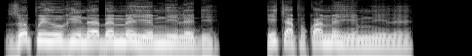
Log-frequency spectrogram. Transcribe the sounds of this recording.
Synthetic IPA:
zo˦pʊ˨˦i˦ɦu˦ɡɪ˦ne˦be˦m̩˦me˦ɦi˨e˨m̩˦niː˦le˦dɪ̰˨ | ɪ˦t͡ʃa˨pʊ˨kʷa˦m̩˦me˦ɦi˨e˨m̩˦niː˦le˦

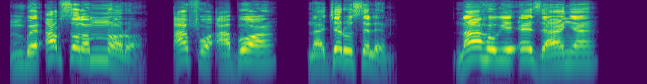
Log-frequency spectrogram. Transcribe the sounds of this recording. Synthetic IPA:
ŋ͡m̩˨ɡ͡be˨ʔa˦bsɔ˦lɔ˨m̩˦nɔ˨ɾɔ̰˨ | a˦fɔ˨ʔa˨bʊ˦a˦ | na˨d͡ʒe˦ɾu˦sa˦lḛ˨m̩˨ | na˦a˦ɦʊ˦ɣɪ˦ʔe˦za˨a˦ɲa˦

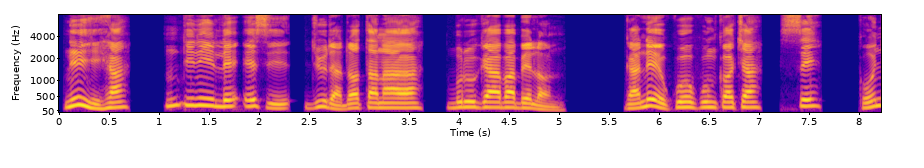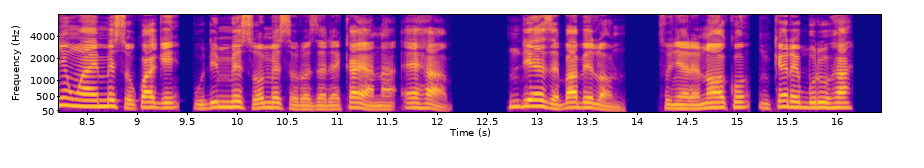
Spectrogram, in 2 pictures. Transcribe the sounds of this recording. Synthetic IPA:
ni˦ɦi˨ɦa˦ | n̩˦dɪ˦niː˦le˦ʔe˦si˨d͡ʒu˦˨da˨dɔ˦ta˦na˦ɣa˦ | bu˦ɾu˦ɡa˦a˦ba˦bi˦lɔ̰˨n̩˨ | ɡa˨ne˦˨kʷu˦o˦kʷu˦ŋ̩˦kɔ˦t͡ʃa˦ | sɪ˦ | ko˦ɲe˦ŋʷa˨ɲɪ˦me˦so˨kʷa˦ɡɪ˦u˨dɪ˦m̩˦me˦so˨o˦me˦so˨ɾo˨ze˨de˨ka˦ja˨na̰˨ʔe˦ɦa̰˨b̚ | n̩˦dɪ˦e˦ze˨ba˦bi˦lɔ̰˨n̩˨ | tu˨ɲe˨ɾe˨nɔ˦kʊ˦ŋ̩˨ke˦ɾe˨ɡ͡bu˦ɾu˦ɦa˦

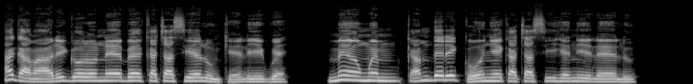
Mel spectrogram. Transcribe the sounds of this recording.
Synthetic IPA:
a˦ɡa˨m˨a˨ɾɪ˦ɡo˦ɾo˦ne˦be˦ka˦t͡ʃa˦sɪ˦e˦lu˨ŋ̩˨ke˨˦li˦ɡʷe˦ | m̩˦me˦o˦ŋʷe˦m̩˦ka˨m̩˦dɪ˦ɾɪ˦ko˦ɲe˦ka˦t͡ʃa˦si˦ɦe˦niː˦le˦e˦lu˦

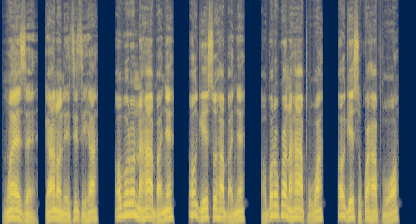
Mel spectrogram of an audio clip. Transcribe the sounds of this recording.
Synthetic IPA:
ŋʷe˦e˨zḛ˨ka˨a˦nɔ˨ne˨ti˦tḭ˨ɦa˦ | ɔ˦bʊ˦ɾʊ˦na˨ɦa˦a˨ba˨ɲe˦ | ɔ˦ɡe˨e˦so˦ɦa˦ba̰˨ɲe˦ | ɔ̰˨bʊ˦ɾʊ˦kʷa˦na˨ɦa˦a˨pʊ˨wa˦ | ɔ˦ɡe˨e˦so˨kʷa˦ɦa˦pʊ̰˨ɔ˦

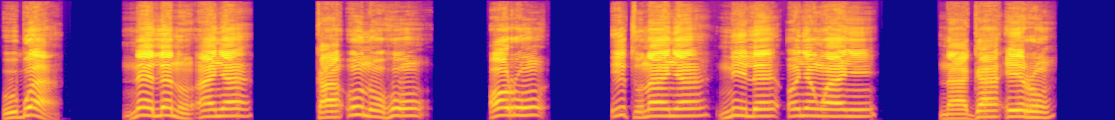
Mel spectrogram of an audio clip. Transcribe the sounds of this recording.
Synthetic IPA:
u˨ɡ͡bu˦a̰˨ | ne˦˨le˦nʊ˨ʔa˦ɲa˦ | ka˨ʔu˦nʊ˨ɦʊ˦ | ɔ˦ɾʊ˦ | ɪ˦tʊ˨na˦ɲa˦niː˦le˦o˦ɲe˦ŋʷa˦ɲɪ˦ | na˨a˨ɡa˦ɪ˦ɾʊ˦

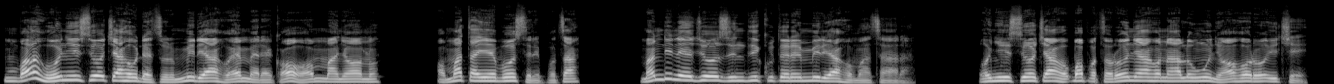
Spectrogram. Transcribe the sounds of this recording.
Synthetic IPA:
m̩˨ɡ͡ba˦ɦʊ˨o˦ɲe˦i˦si˦o˦t͡ʃa˦ɦʊ˨de˨tʊ˨ɾu˨m̩˦mi˦ɾi˦a˦ɦʊ˨e˦me˨ɾe˨kɔ˦ɦɔ̰˨˦m̩˦ma˦ɲ˦ɔ˦nʊ˦ | ɔ˨ma˦ta˦ɣe˦bo˦si˨ɾɪ̰˨pʊ˨ta˦ | ma˨n̩˦dɪ˦ne˨d͡ʒi˦o˦zi˨n̩˦dɪ˦ku˦te˦ɾe˦m̩˦mi˦ɾi˨a˦ɦʊ˨ma̰˨ta̰ː˨ɾa̰˨ | o˦ɲe˦i˦si˦o˦t͡ʃa˦ɦʊ˨k͡pɔ˦p̬ʊ˨tʊ˨ɾo˦ɲe˦a˦ɦʊ˨na˨a˨lʊ˦ŋʷu˦ɲ˨ɔ˦ɦʊ˦ɾʊ˦i˦t͡ʃḛ˨

